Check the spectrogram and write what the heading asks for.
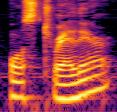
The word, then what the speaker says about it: Australia: Australia, Australia, Australia, Australia, not Australia, Australia, Australia.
